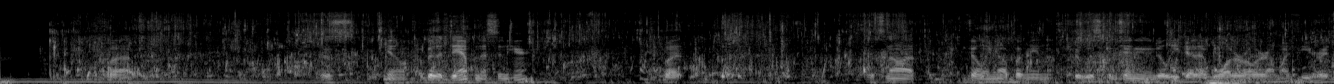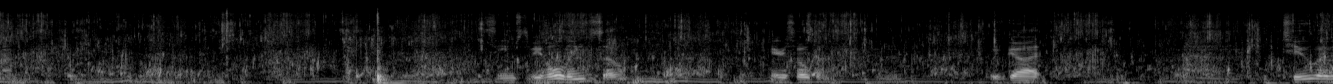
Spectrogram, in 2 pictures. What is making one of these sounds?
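A canoe paddle splashes in water.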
